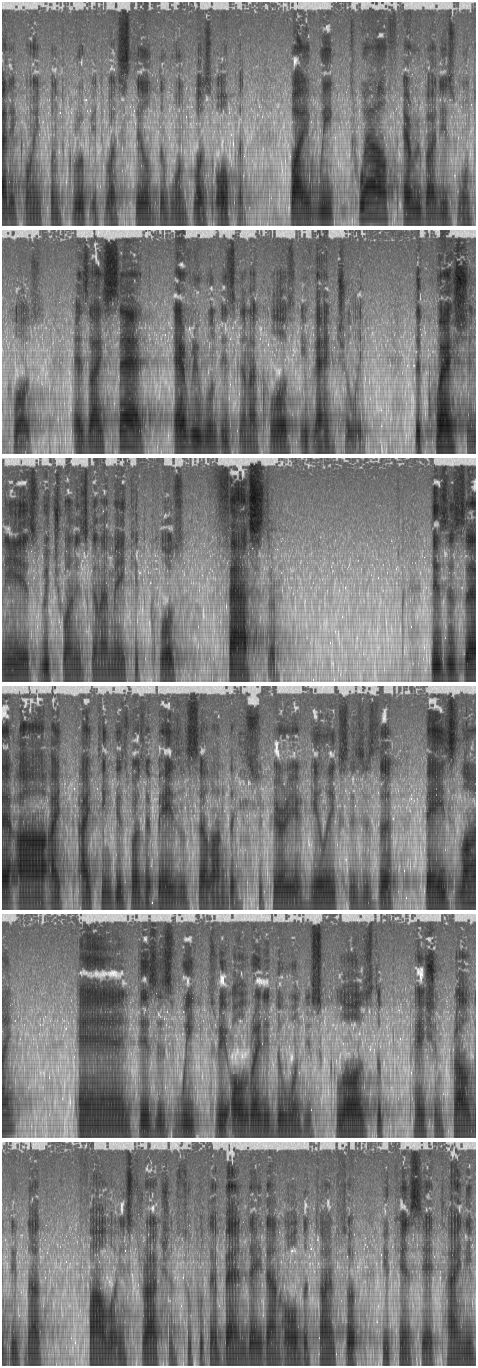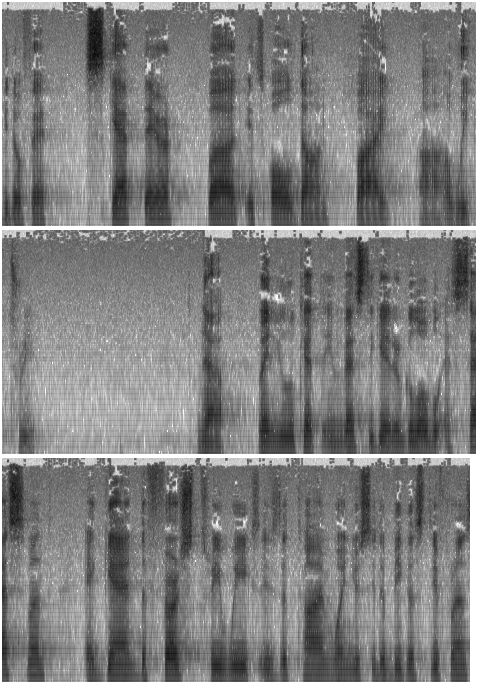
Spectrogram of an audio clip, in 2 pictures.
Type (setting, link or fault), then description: setting, live audience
